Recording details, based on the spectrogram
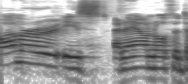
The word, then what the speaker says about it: Oamaru: So 18 year old Dunedin double cask, and then you guys are based in Oamaru.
